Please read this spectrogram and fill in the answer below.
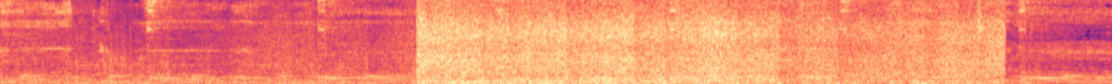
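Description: Background music, then about three seconds in the loud rush of a breaking wave and churning surf cuts in over it. The surf cuts off suddenly near the end and the music comes back.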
